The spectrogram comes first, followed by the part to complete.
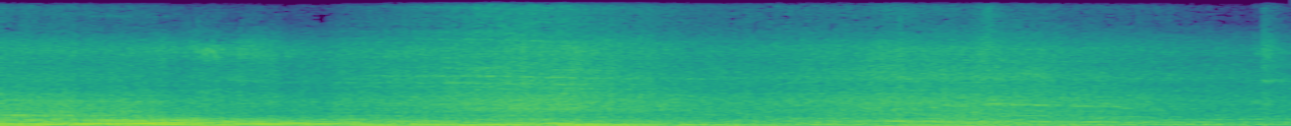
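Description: A motor vehicle's engine passing close by in street traffic, loud for the first few seconds and then fading away, over a steady bed of traffic noise.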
